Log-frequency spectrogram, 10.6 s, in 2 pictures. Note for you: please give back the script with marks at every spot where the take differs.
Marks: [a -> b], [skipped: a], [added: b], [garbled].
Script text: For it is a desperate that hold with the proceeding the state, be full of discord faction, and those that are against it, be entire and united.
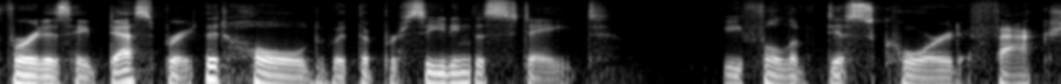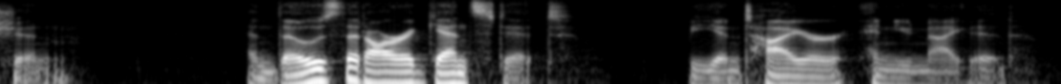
For it is a desperate that hold with the proceeding the state, be full of discord faction, and those that are against it, be entire and united.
